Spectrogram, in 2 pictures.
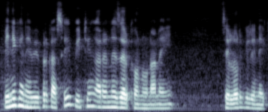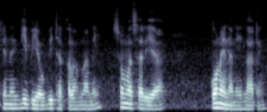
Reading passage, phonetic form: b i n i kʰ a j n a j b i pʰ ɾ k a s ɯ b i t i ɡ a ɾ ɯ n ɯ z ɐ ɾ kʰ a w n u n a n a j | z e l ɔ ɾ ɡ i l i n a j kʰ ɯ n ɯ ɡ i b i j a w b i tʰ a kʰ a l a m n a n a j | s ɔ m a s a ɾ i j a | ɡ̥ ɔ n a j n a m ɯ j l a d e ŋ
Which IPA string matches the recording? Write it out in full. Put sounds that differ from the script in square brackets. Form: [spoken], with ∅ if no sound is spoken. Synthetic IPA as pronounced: b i n i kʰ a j n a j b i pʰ ɾ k a s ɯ b i t i [ŋ] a ɾ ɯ n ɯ z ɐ ɾ kʰ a w n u n a n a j | z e l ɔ ɾ ɡ i l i n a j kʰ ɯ n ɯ ɡ i b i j a w b i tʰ a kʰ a l a m n a n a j | s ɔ m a s a ɾ i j a | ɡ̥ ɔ n a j n a [n] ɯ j l a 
